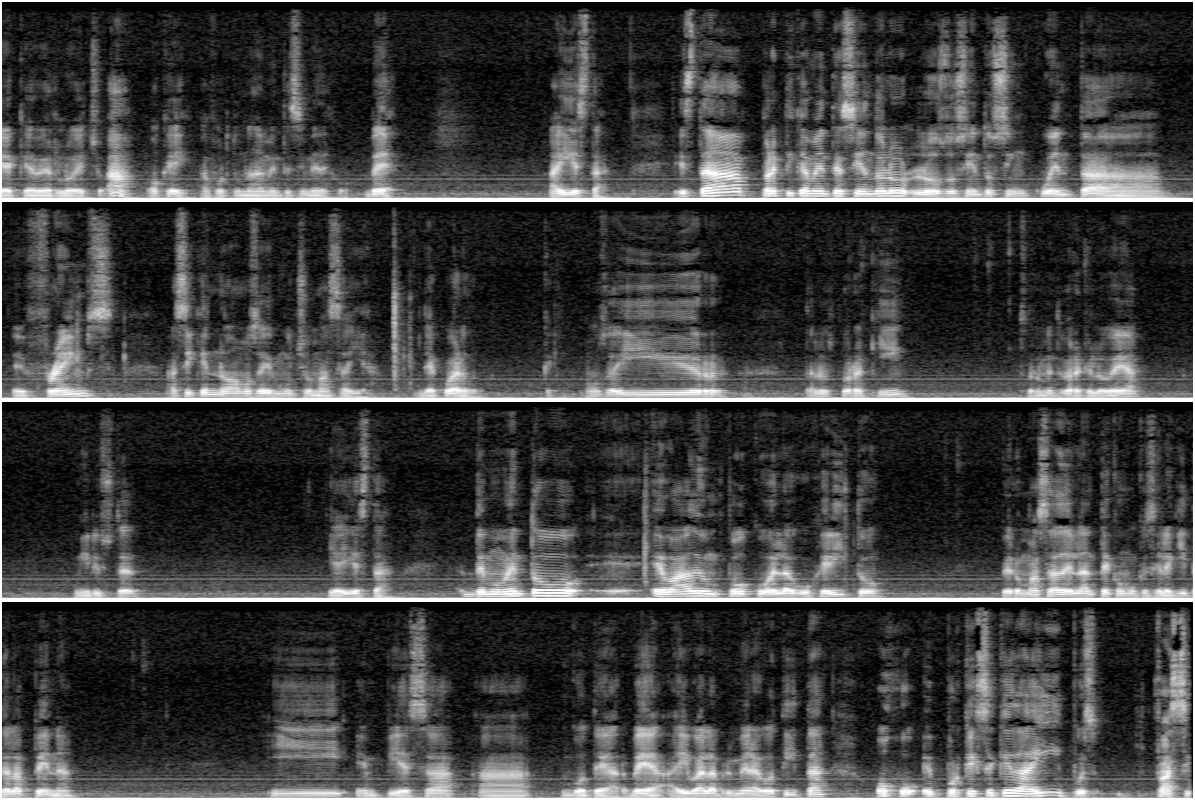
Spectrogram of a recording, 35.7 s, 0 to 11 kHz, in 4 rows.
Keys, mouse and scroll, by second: 0.6 space, 12.7 Escape, 13.4 middle click, 14.3 middle click, 16.1 click, 17.0 click, 17.8 click, 18.6-23.0 middle drag, 23.2-23.5 scroll up 1, 23.7-25.1 shift+middle drag, 25.7 click, 28.6 click, 30.0-32.0 drag.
